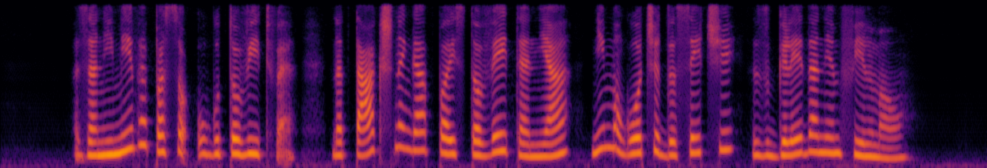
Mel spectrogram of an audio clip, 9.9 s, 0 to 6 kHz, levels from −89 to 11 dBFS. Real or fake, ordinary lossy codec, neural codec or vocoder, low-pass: fake; none; codec, 24 kHz, 0.5 kbps, DualCodec; 5.4 kHz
